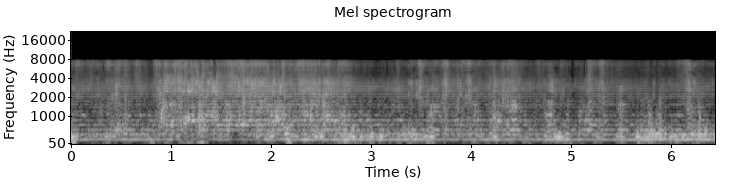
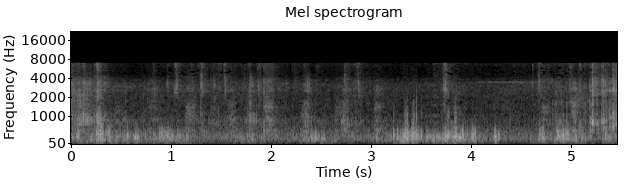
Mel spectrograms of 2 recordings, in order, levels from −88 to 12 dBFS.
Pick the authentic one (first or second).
second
